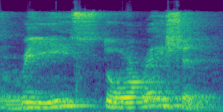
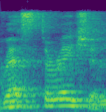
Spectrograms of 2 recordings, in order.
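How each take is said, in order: First: The first part sounds like the word restore. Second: The first part sounds like the word rest. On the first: The speaker calls it right. "The word is not to rest, it is to restore. So the word is restoration" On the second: The speaker calls it wrong. "Not restoration, like most Americans like to say"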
